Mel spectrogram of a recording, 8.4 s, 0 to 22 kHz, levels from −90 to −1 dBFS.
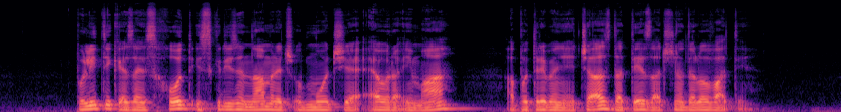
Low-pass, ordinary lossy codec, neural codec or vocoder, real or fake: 19.8 kHz; none; none; real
